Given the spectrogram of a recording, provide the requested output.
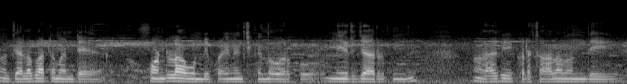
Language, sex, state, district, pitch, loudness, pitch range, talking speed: Telugu, male, Andhra Pradesh, Manyam, 130 Hz, -22 LUFS, 125-135 Hz, 155 wpm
